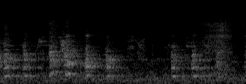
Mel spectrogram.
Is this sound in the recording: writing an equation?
no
